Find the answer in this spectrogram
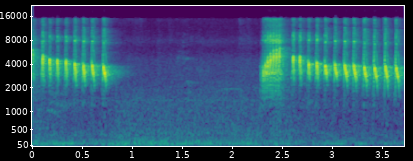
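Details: Sharp besetan trill of a pied triller, played for training songbirds: the end of one fast high trill, over a second of quiet, then a new trill opening loudly and pulsing rapidly and evenly.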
